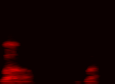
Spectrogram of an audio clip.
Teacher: you notice how your vocal cords vibrate, and then it's a voiced sound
